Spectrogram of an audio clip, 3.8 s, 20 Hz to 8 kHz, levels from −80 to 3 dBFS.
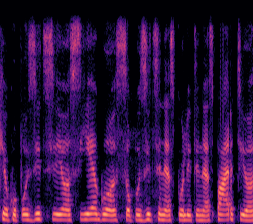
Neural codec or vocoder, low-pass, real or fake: none; 7.2 kHz; real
